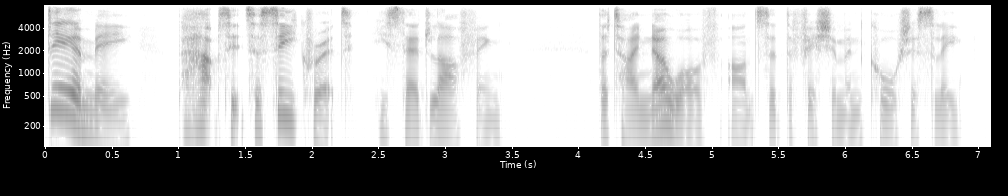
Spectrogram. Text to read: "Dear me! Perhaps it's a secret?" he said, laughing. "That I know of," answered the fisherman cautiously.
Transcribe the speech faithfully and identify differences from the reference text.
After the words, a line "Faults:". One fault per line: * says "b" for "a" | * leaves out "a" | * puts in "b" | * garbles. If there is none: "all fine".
"Dear me! Perhaps it's a secret?" he said, laughing. "That I know of," answered the fisherman cautiously.
Faults:
all fine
